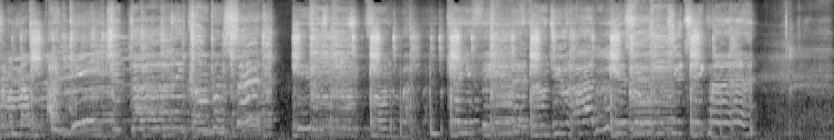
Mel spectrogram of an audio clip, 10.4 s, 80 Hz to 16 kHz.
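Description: A song with singing over a beat, playing from a YouTube video through a Samsung Galaxy Note9 phone's built-in loudspeakers, with little bass.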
